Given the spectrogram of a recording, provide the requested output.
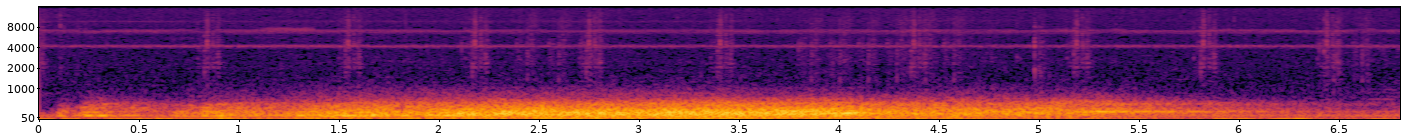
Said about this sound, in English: We got about 3 seconds in before it scrubbed, and that included actually igniting the engines. So if you want to know what the scrub sounds like in a brief Delta IV engine fire, take a listen.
